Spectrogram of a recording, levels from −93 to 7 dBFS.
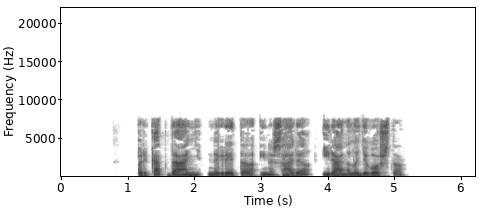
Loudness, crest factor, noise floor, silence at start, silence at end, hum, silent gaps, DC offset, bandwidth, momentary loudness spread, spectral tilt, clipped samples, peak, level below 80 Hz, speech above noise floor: -20 LUFS; 18 dB; under -90 dBFS; 1.15 s; 1.1 s; none; 2.14-2.19 s, 3.85-3.90 s; under 0.1%; 8 kHz; 6 LU; -4.5 dB/octave; under 0.1%; -2 dBFS; -58 dBFS; over 70 dB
